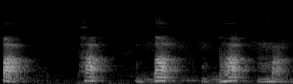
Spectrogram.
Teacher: ओष्ठ व्यंजन हम दोनों ओंठे बंद करके बोलते हैं। अगर ओष्ठ व्यंजन कोई है और उसे बोलेंगे तो दोनों ओंठे आप आपस में सटेंगे जरूर।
